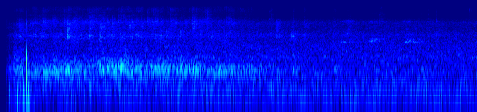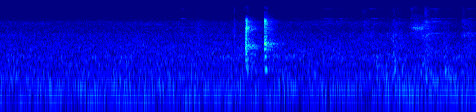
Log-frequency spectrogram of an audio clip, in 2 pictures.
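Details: Steady indoor hiss like a fan, with a few brief knocks and faint voices; no animal sound.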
